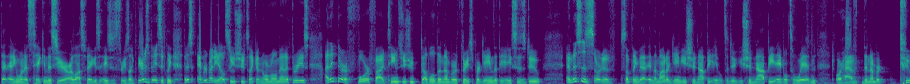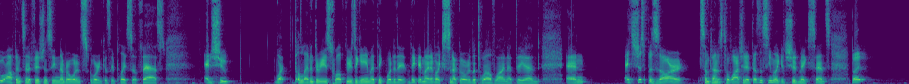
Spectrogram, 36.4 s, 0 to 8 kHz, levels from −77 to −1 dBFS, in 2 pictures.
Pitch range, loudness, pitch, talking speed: 110-140 Hz, -24 LUFS, 125 Hz, 220 wpm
